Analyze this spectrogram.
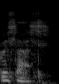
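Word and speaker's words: Biswas: I wasn't sure how to pronounce that W, whether to pronounce it like a W or pronounce it like a B, but he says it completely different. Bob Bissas.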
